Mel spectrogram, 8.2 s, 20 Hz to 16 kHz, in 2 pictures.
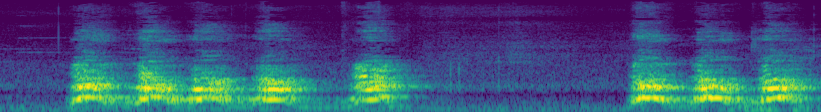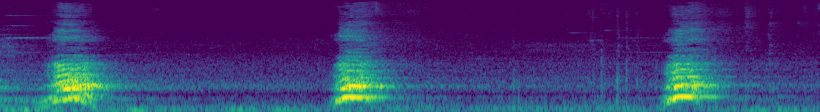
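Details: Young Presa Canario puppies from a litter born 2/10/2016. High-pitched puppy barks come in rapid clusters of four or five, then in isolated single yaps at uneven intervals, over a quiet indoor background.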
